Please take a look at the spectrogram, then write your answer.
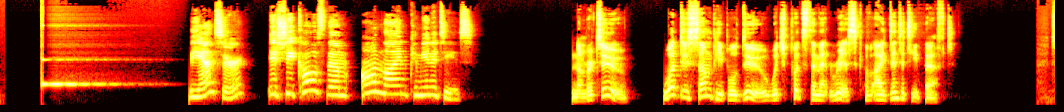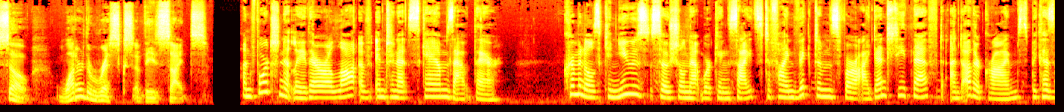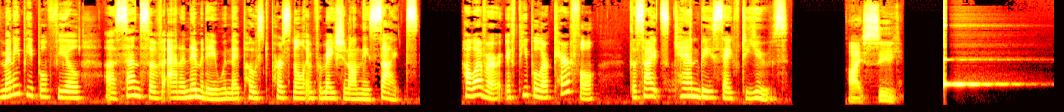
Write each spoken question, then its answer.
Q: What do some people do which puts them at risk of identity theft?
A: The answer is they post personal information.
